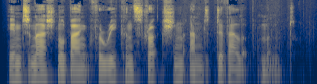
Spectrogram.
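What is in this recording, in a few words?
"international bank for reconstruction and development", British English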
